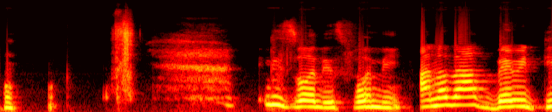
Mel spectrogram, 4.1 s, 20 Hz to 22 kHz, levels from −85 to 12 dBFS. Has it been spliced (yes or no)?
yes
